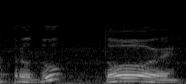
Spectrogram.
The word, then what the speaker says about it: produtor: Produtor. Tor é a sílaba tônica.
